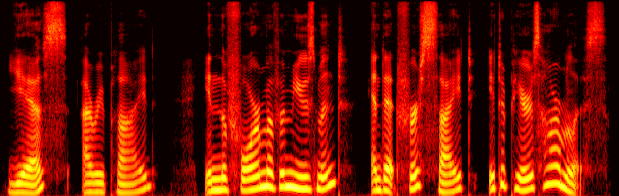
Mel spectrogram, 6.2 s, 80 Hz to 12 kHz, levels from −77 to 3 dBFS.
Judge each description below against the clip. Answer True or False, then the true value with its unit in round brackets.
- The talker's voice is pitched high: True (195 Hz)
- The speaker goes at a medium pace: True (145 wpm)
